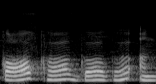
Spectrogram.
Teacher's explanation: क वर्ग का उच्चारण स्थान कौन सा है हमारा? कंठ।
